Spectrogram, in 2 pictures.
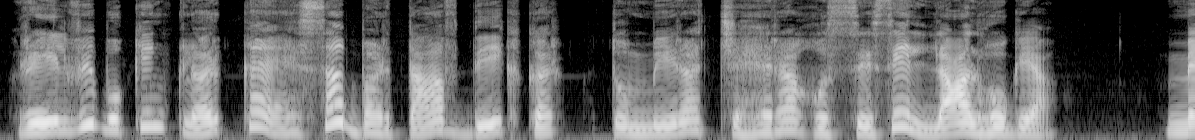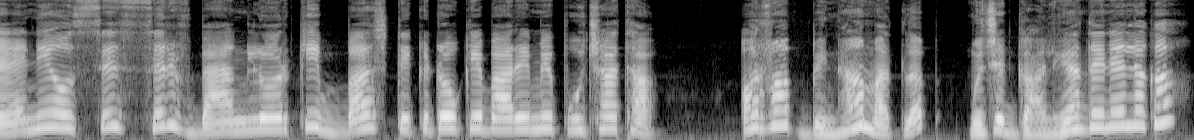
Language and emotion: Hindi, angry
